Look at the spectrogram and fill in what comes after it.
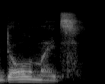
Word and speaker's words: Dolomites: Well, the other thing, just as you were mentioning the Dolomites, did I say that right? That mountain range? – Mm-hmm.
